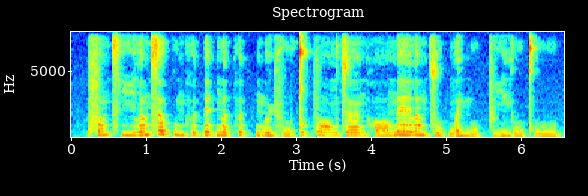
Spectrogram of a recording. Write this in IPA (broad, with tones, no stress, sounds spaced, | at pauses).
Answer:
f ɐ˧ m t͡sʰ iː˨ l ɐ˥ m s ɐ˥ w kʷ ɐ˨˧ m h ɵ˨˥ t̚ ɛː˧ k̚ n̪ ɐ˨ t̚ h ɵ˥ t̚ ɐ˨ t̚ m ɵ˨˧ ɥ f uː˨˩ t̪ ʊ˥ k̚ f ɔː˧ ŋ t͡s œː˧ n h ɔː˨˥ n̪ ɛː˥ l ɐ˥ m t͡s uː˨ p̚ ŋ ɐ˧ j m uː˨˥ k̚ f iː˨˥ j uː˧ kʰ uː˧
